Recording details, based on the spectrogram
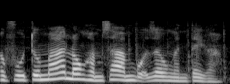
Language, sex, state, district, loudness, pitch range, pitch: Wancho, female, Arunachal Pradesh, Longding, -15 LUFS, 170-215 Hz, 195 Hz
